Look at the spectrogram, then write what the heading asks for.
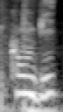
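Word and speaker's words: konbit: tambour illustrait une kbite un mot créole prononcé combit qui fait référence au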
